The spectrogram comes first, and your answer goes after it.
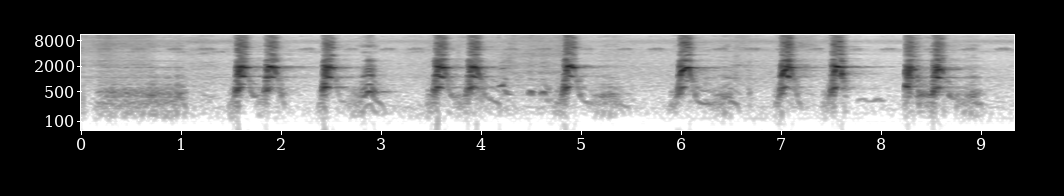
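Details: Dog barking at a hedgehog, giving sharp barks mostly in pairs roughly every half second to second, with brief quiet gaps and some low rustling between them.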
